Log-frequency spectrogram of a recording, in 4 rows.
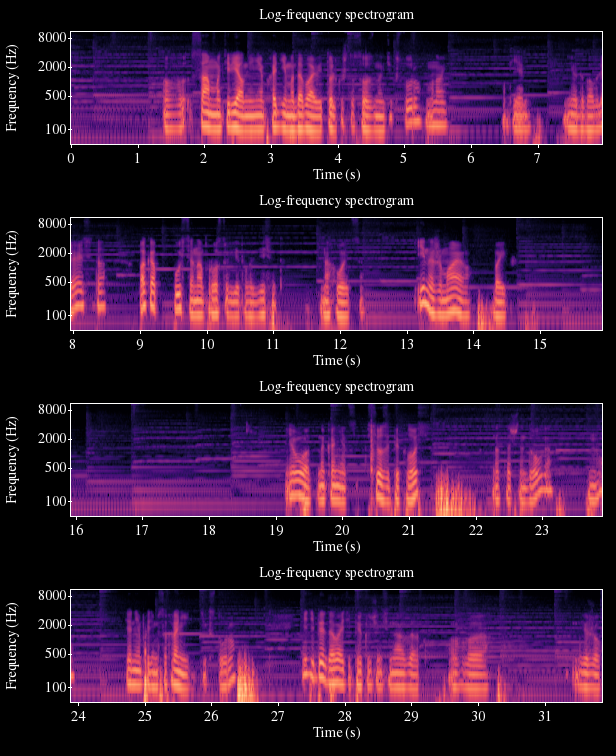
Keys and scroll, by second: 2.1 shift+a, 12.1 g.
